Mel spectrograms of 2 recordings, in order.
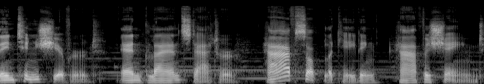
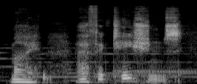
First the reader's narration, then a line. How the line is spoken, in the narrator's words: he murmured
